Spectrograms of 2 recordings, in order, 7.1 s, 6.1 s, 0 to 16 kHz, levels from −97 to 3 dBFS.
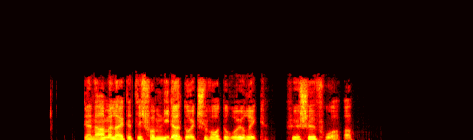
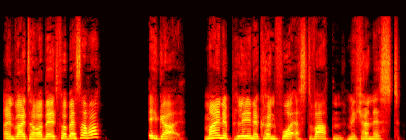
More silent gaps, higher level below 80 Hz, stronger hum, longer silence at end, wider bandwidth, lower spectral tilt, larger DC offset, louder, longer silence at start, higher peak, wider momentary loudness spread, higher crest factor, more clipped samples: second, 4.18-4.22 s vs 1.78-2.23 s, 2.83-3.07 s; first, -60 dBFS vs -68 dBFS; neither; first, 1.85 s vs 0.15 s; second, 7.8 kHz vs 14.5 kHz; first, -5 dB/octave vs -2.5 dB/octave; neither; about the same, -22 LUFS vs -22 LUFS; first, 1.25 s vs 0.05 s; about the same, -4 dBFS vs -4 dBFS; first, 17 LU vs 9 LU; about the same, 22 dB vs 18 dB; neither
